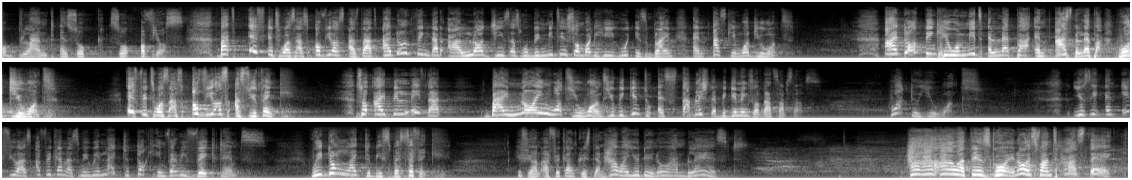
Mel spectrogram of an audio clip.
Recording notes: Preached at the First Love Center, Ayeduase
